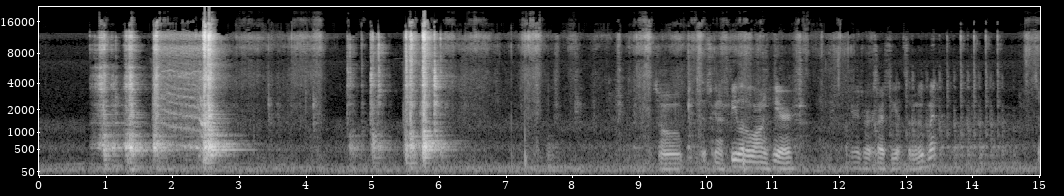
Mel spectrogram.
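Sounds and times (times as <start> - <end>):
impact driver driving screws: 0.8 - 3.2.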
